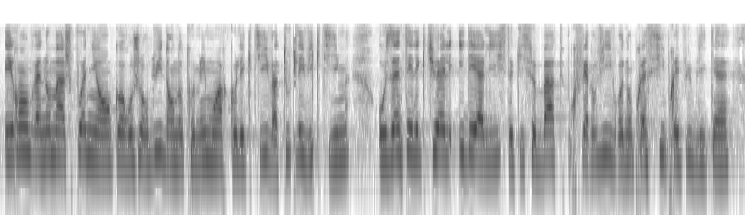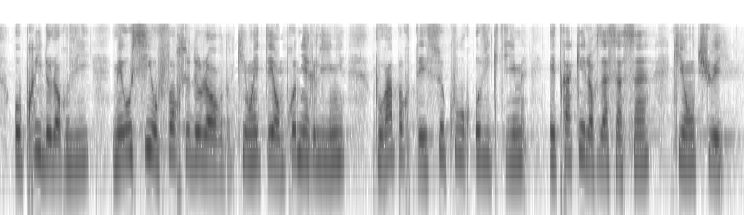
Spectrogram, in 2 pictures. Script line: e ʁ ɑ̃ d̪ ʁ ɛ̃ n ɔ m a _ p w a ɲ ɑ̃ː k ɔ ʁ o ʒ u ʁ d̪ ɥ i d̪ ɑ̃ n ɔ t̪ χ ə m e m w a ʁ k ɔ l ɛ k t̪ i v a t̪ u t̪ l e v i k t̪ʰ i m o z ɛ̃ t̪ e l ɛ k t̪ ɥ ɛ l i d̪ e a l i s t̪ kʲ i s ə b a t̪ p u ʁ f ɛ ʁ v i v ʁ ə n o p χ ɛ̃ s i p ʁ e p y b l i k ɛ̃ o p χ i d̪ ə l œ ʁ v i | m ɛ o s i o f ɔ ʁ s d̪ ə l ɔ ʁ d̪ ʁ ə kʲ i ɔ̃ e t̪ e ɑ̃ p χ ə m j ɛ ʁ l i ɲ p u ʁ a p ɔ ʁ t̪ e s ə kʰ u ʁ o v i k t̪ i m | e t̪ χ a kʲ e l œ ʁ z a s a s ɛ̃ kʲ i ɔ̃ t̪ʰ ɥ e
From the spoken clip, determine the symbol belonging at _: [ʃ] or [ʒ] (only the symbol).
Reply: ʒ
